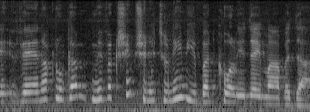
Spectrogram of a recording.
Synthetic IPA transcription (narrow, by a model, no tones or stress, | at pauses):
veanaχnuɡamːevakʃimʃenet̪unimjibadkʰualjedejmaabada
